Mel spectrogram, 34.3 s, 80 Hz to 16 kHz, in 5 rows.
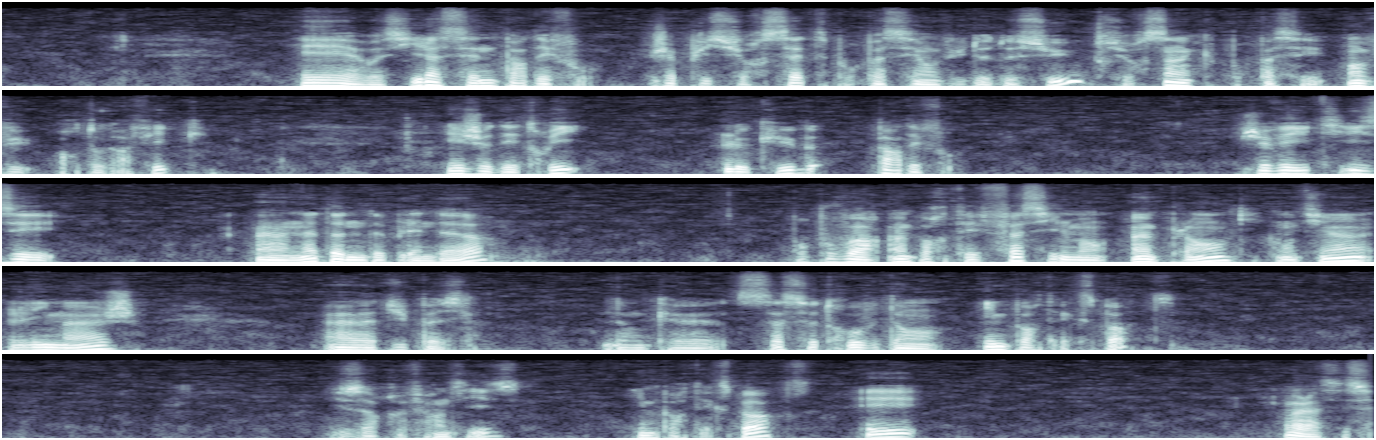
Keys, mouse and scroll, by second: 3.6 KP_7, 6.9-7.2 scroll up 1, 8.9 x, 12.8 click.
